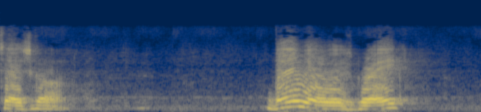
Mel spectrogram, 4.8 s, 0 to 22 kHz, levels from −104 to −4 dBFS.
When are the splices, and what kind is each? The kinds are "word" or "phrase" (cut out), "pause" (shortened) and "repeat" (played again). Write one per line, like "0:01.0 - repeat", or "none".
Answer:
none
